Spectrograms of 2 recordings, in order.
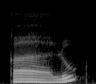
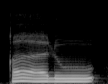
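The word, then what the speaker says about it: قالوا: Le alif à côté avec la soukoun ne se prononce pas, c'est muet. Donc ça nous donne le mot qalou.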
